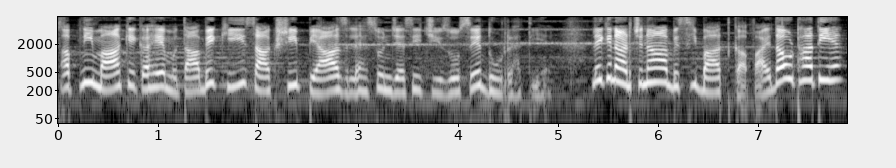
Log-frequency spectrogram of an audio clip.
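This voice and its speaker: A woman's voice: fairly high pitch, animated, moderate pace, faint music behind. A woman reading scripted narration for a cartoon moral story.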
